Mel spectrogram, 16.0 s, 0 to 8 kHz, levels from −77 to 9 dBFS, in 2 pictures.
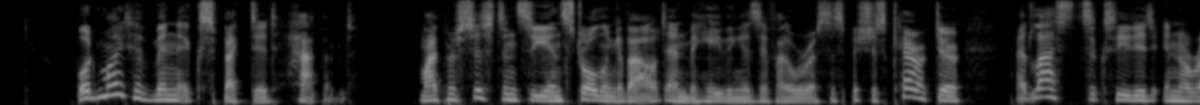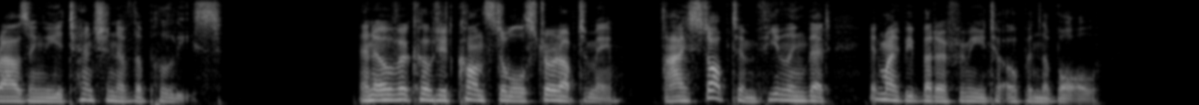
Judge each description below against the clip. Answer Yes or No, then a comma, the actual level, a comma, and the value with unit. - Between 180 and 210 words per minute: Yes, average, 200 wpm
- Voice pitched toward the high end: No, low, 130 Hz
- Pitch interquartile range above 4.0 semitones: Yes, average, 5.0 semitones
